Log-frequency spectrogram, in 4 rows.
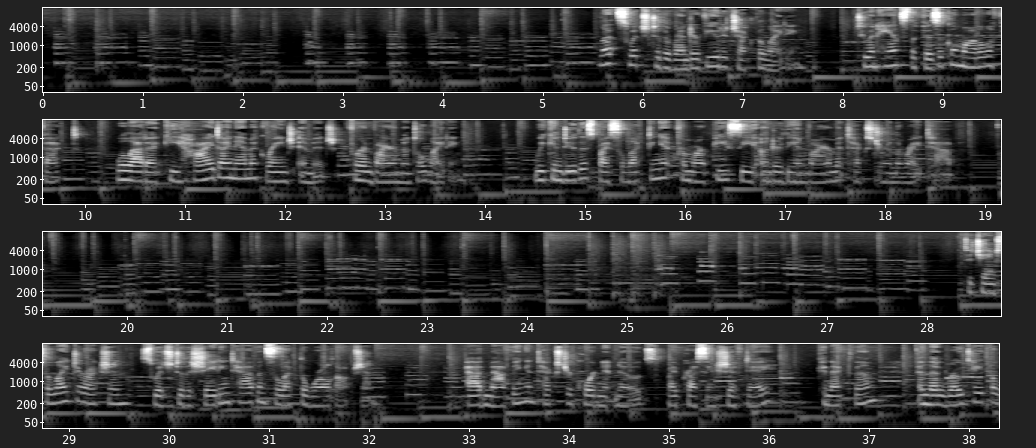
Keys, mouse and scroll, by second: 1.5 alt+h, 24.9 x, 29.3-29.9 scroll down 1, 29.9 0, 31.7 scroll down 1, 31.9 middle click, 32.3-33.0 scroll up 1, 33.1-34.8 typing, 35.7 double click, 35.9 typing.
